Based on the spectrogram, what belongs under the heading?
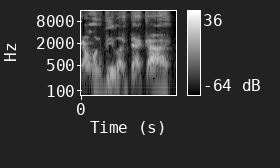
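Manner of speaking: hushed, breathy aside to himself; envious whisper; whispered wish. Retold or imitated.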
